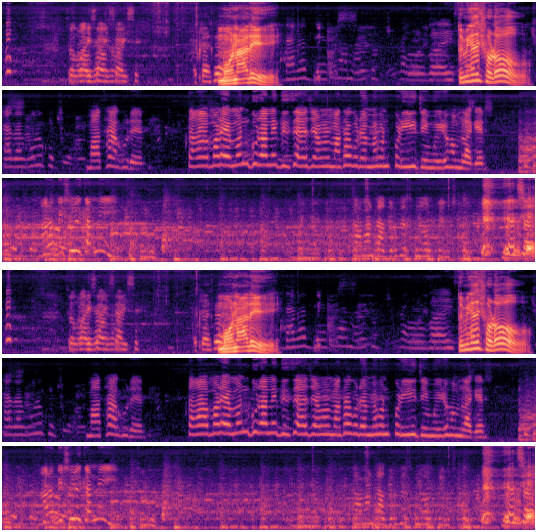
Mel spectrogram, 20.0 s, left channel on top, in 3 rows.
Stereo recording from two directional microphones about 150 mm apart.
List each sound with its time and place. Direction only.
0.8 s a woman's voice: 25° right (ahead or behind)
2.6 s speech: 40° right (ahead or behind)
3.5 s a sound: 5° left (ahead or behind)
5.6 s speech: 35° right (ahead or behind)
6.6 s a sound: 5° left (ahead or behind)
9.1 s a woman's voice: 15° right (ahead or behind)
13.1 s music: 5° left (ahead or behind)
17.7 s a sound: 20° left (ahead or behind)
18.2 s a woman's voice: 10° right (ahead or behind)
19.2 s speech: 10° left (ahead or behind)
